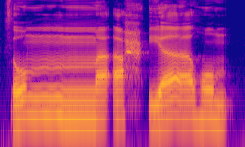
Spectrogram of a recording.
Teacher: میم مشدد پہ غنہ ضروری ہے ، یا الف مدہ ہے، حمزہ کو تحقیق سے پڑھنا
